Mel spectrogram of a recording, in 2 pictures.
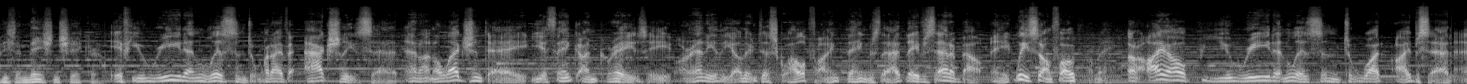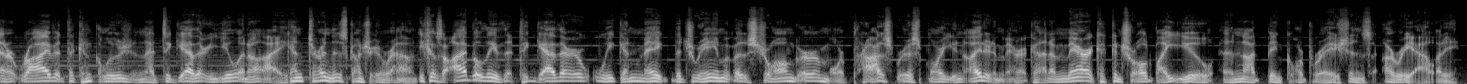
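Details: Spasmodic dysphonia (he calls it spasmodic dystonia) in a 70-year-old man: a neurological voice disorder that makes his voice tremble, with onset at age 42. He also says his voice was very strong until age 46.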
